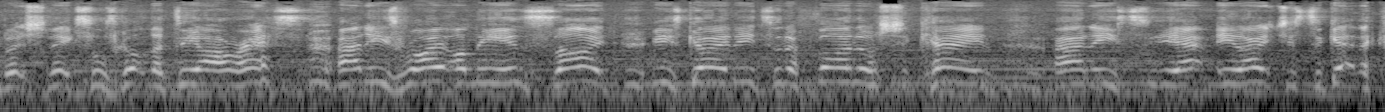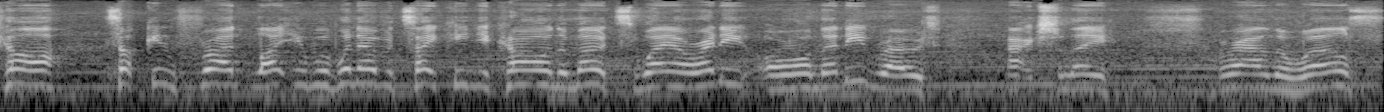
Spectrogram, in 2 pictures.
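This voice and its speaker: A man giving live play-by-play commentary on a sim racing league. He gets excited, jumps up at crashes and overtakes, and wanders into rambling asides and self-corrections. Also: extremely high pitch, fairly quick.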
